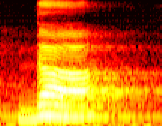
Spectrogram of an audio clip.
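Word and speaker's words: the: उसी प्रकार द को बोलते हैं हम लोग वीक फॉर्म में द या दी, लेकिन स्ट्रॉन्ग में ये होता है दी।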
